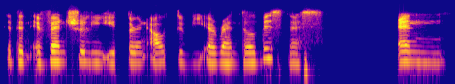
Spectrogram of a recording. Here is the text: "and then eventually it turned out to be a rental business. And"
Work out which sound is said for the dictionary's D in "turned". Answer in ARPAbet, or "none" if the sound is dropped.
none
